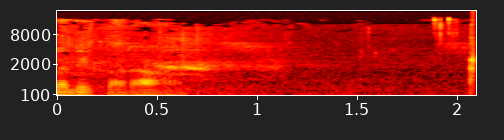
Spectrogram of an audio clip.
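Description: A man's voice for about half a second at the start, with a faint bird call about half a second in; after that it is nearly quiet.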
